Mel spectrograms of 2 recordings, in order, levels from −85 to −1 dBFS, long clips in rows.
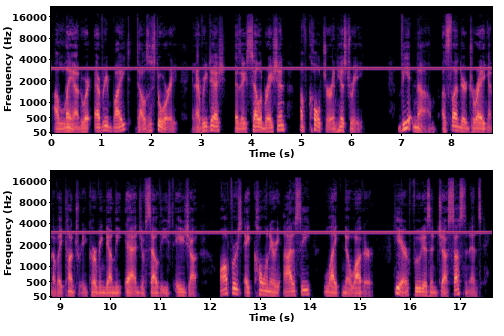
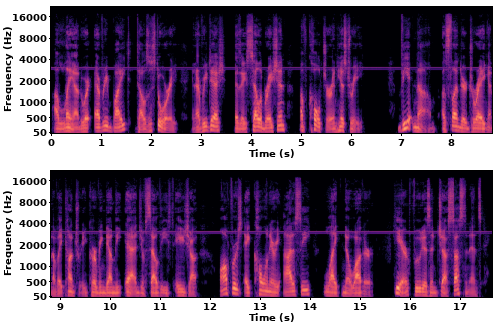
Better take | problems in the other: second | high-pitched whine; loud; throughout; 3 kHz, 8 dB below the speech; faint in the second

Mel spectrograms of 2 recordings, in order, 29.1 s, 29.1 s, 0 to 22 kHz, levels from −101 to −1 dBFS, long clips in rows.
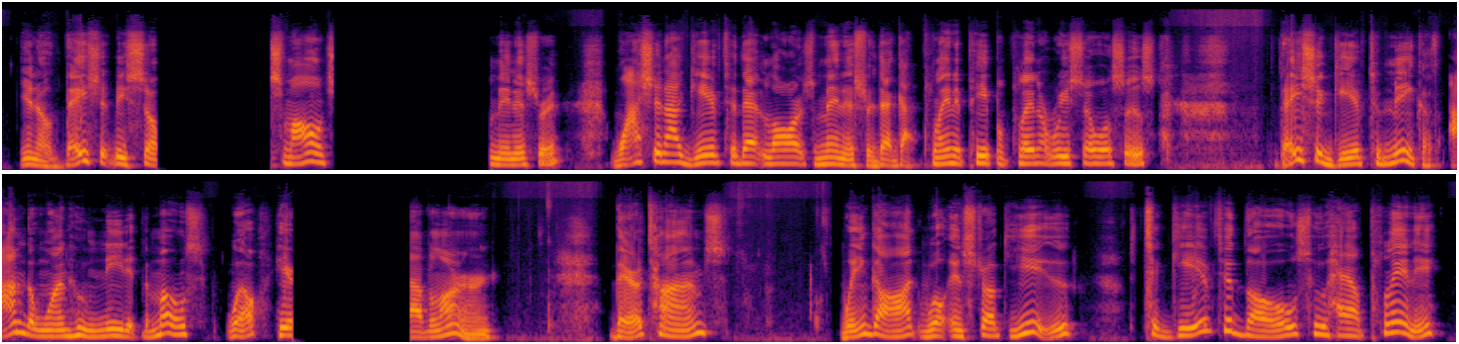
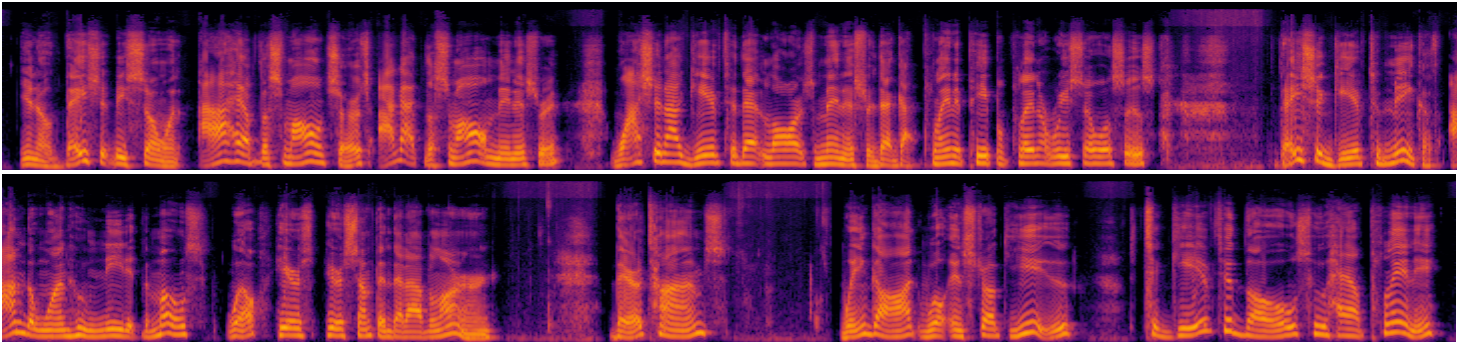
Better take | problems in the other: second | audio cutting out; at 1.5 s for 1 s, at 3.5 s for 1.5 s and at 17 s for 1 s

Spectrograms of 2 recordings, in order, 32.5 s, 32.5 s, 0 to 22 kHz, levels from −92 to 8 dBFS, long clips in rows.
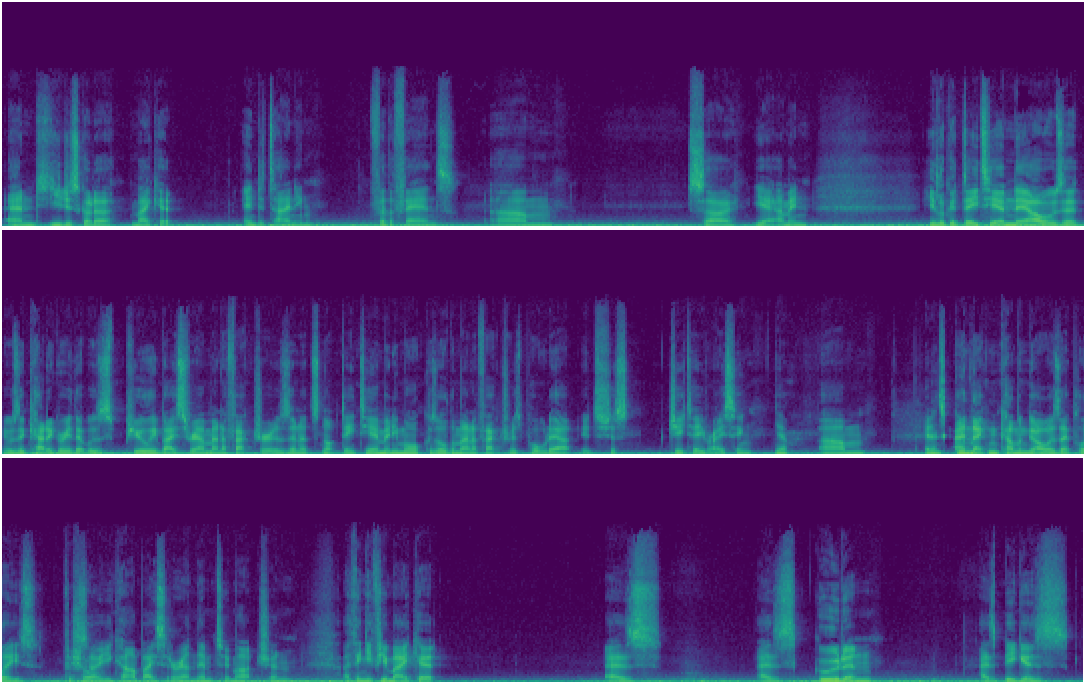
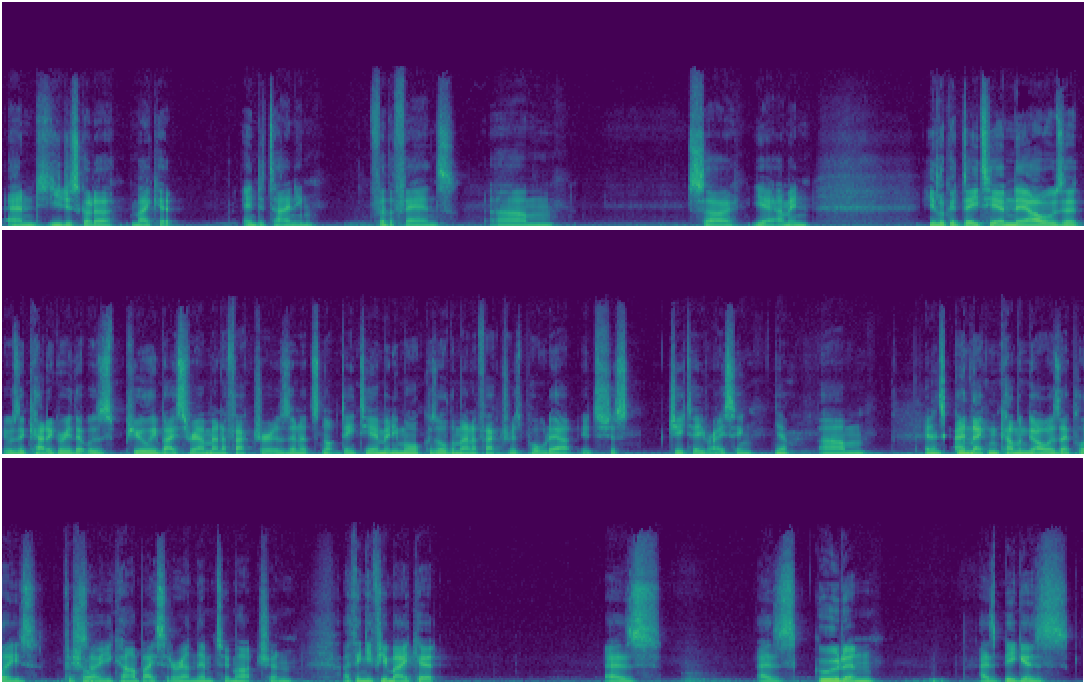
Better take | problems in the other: second | low rumble; faint; throughout; 25 dB below the speech

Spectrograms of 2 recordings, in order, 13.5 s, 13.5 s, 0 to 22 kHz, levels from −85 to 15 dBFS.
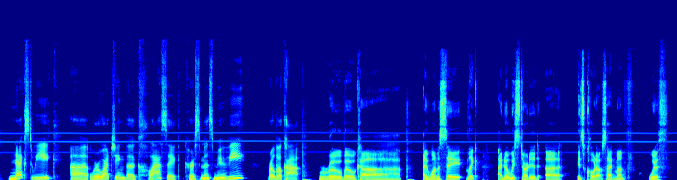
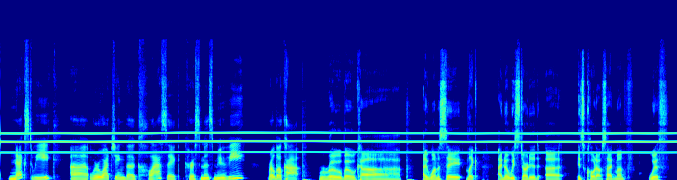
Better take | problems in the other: first | high-pitched whine; loud; throughout; 4.5 kHz, 7 dB below the speech; faint in the first

